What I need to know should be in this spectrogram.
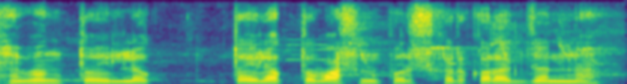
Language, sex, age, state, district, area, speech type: Bengali, male, 30-45, West Bengal, Birbhum, urban, spontaneous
